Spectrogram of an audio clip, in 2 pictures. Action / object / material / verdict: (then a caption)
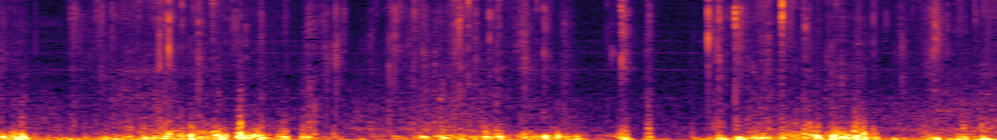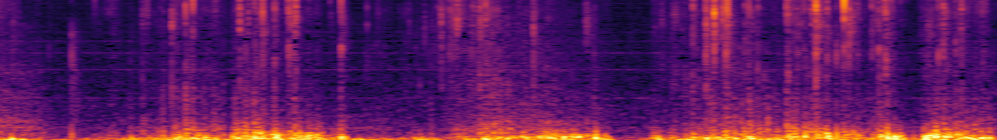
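scrape / woven straw placemat / straw / none. A round woven straw placemat, held up by hand, is scratched with fingertips, partly hidden behind the microphone. The scratching comes as continuous dry, crinkly rustling with a soft low rumble and bright hiss, in quiet stretches broken by short pauses.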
